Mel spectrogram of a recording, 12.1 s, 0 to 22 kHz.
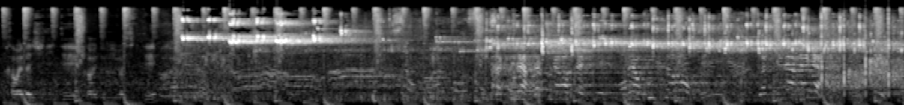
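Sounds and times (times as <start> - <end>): background music with steady beat: 0.0 - 12.0
shoes squeaking on court: 2.3 - 12.0.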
